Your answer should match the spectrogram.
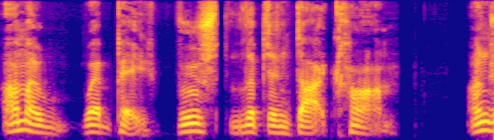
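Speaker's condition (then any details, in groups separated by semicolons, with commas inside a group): Tongue cancer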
